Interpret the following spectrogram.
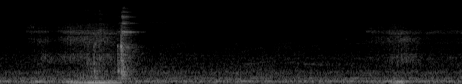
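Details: Sleeping Border Collie gives two low, rumbling snores about three seconds apart, each carrying a breathy hiss, with a brief clink like cutlery between them.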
